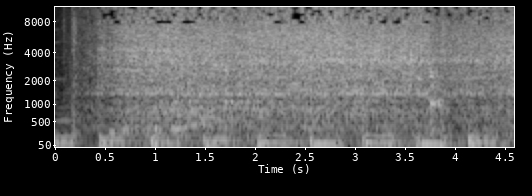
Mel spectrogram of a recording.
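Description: Water poured into a hot pan of fried vermicelli, sizzling and hissing loudly as it hits the hot pan and boils up; the sizzle starts about half a second in and keeps on steadily. Background music with a steady beat plays underneath.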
